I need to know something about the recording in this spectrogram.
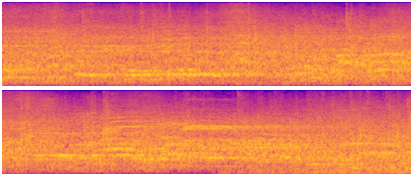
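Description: Skates scrape and hiss across the ice.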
